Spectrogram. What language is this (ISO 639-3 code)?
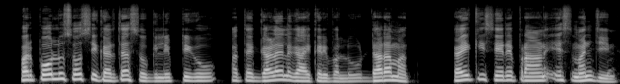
gbk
